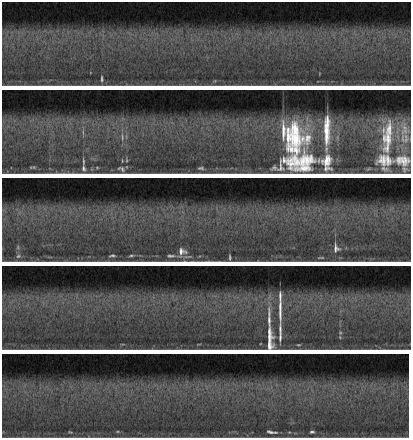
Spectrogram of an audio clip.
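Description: Small plastic pieces click and tap together in hands.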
